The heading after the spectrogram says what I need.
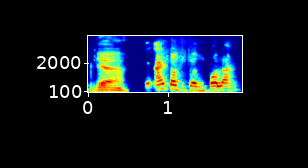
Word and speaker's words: Bola: Is it Bola, like Yoruba, Yes. or No, it's Bola, like in Lingala. We say Bola. Bola? Okay. Okay. Yeah. I thought it was Bola, like in Yoruba.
